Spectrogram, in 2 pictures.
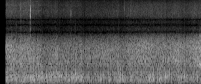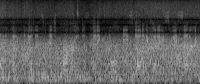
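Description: Wind buffeting the camera's built-in microphone: a loud, steady rushing noise with no clear pitch.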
